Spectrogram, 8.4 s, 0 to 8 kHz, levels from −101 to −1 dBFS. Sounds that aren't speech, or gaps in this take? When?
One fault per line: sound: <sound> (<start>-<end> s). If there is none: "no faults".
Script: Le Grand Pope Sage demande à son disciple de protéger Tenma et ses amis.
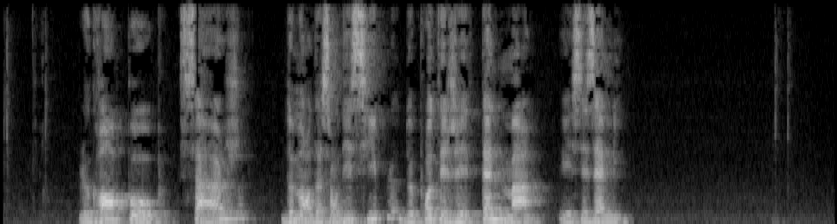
no faults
